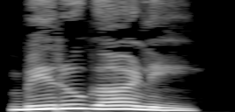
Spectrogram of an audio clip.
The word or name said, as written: ಬಿರುಗಾಳಿ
